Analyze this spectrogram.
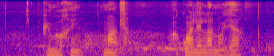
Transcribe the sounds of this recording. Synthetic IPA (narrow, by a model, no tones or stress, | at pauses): pʰimoχeŋ̩mat͡ɬḁakwalɛlanɔja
